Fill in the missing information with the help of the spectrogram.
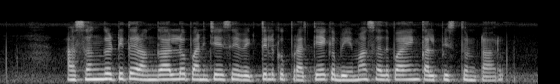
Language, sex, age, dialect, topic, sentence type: Telugu, female, 18-24, Utterandhra, banking, statement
